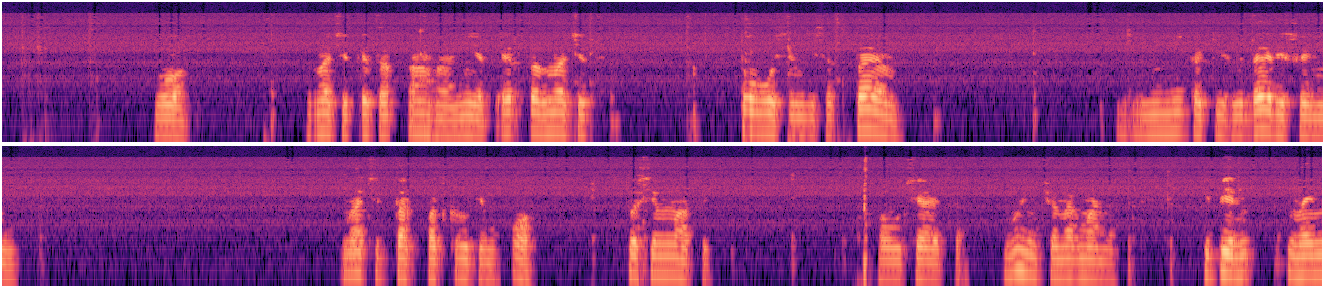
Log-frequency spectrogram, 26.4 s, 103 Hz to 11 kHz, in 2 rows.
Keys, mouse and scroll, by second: 2.8-4.1 middle drag, 5.6-9.4 drag, 10.2-11.2 middle drag, 12.5-19.1 drag, 19.6-21.1 middle drag.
